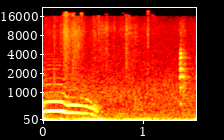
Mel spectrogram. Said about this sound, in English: And she is an owl. I can identify that much. What kind of owl? This is called a Eurasian eagle owl, and that's the largest species of owl in the world. It really sounds as though she's saying, who? Like, who are you?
